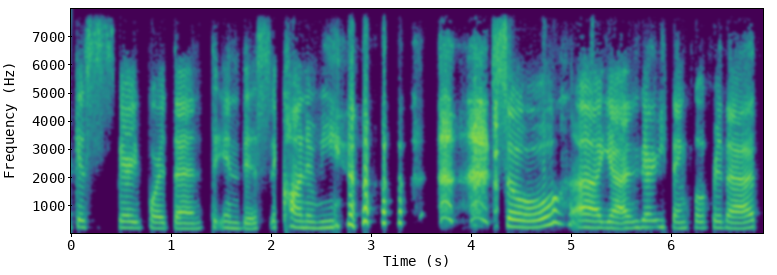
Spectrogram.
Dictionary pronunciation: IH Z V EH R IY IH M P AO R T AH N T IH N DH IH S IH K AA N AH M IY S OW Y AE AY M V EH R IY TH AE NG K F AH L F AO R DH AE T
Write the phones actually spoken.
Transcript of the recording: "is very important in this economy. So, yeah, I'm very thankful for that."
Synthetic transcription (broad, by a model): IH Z V EH R IY IH M P AO R T AH N T IH N DH IH S IH K AA N AH M IY S OW Y AE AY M V EH R IY TH AE NG K F AH L F AO R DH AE T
